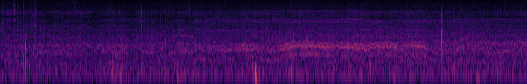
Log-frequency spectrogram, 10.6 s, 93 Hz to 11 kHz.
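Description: Electric motor and gear drive of a Rochobby 1941 Willys MB 1:6 RC scale crawler whining as it drives. The whine swells about four seconds in, holds for a few seconds, then drops back, with a couple of sharp knocks along the way.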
